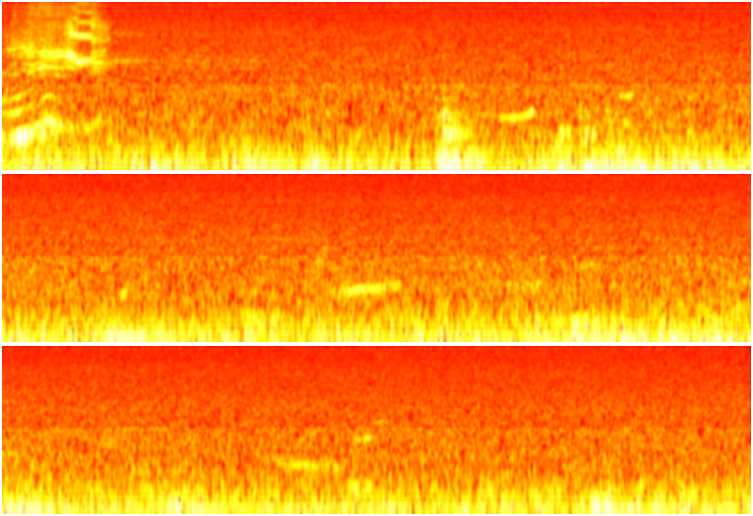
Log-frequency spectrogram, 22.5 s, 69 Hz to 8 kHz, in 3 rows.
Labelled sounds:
0.0	1.2	humpback whale, 1.1 to 3.4 kHz

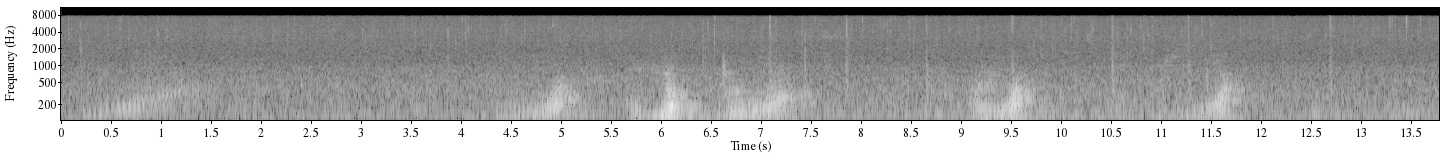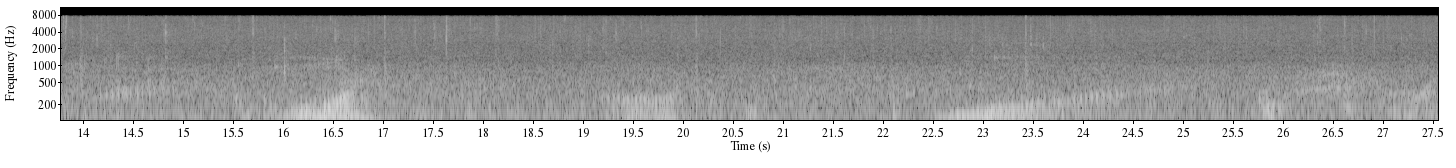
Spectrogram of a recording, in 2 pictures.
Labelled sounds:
16.3	16.6	humpback whale, 1.1 to 1.4 kHz

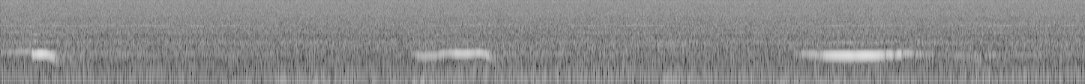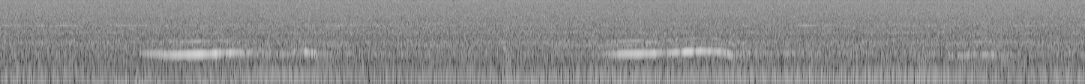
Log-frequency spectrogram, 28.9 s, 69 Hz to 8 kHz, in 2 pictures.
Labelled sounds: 22.7	23.1	humpback whale, 0.80 to 0.83 kHz
25.1	25.3	humpback whale, 1.8 to 1.9 kHz

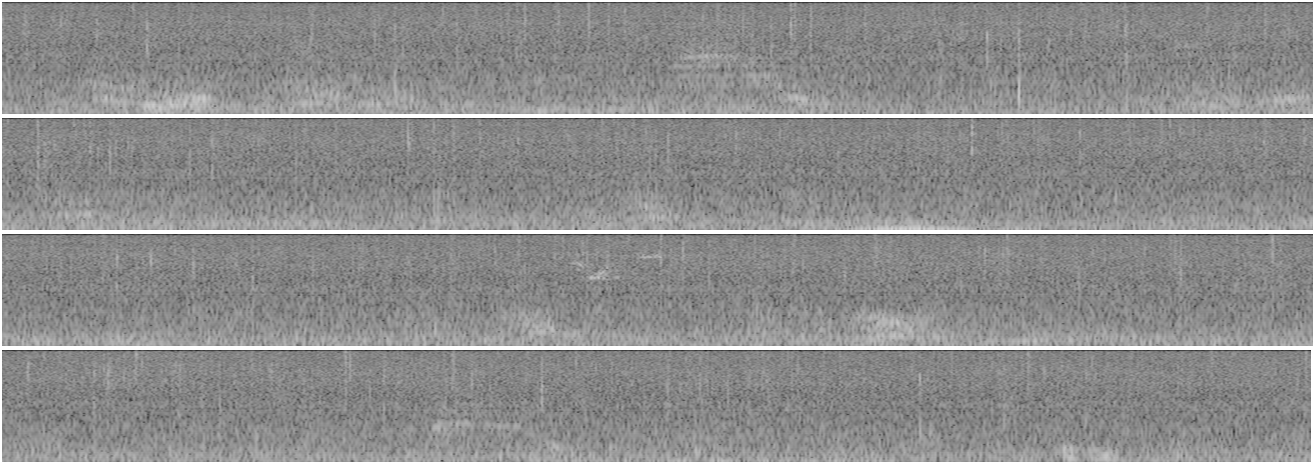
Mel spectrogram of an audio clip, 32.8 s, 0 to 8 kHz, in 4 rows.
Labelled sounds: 4.2	4.6	humpback whale, 1.7 to 1.9 kHz
27.3	27.6	humpback whale, 0.78 to 1.1 kHz

